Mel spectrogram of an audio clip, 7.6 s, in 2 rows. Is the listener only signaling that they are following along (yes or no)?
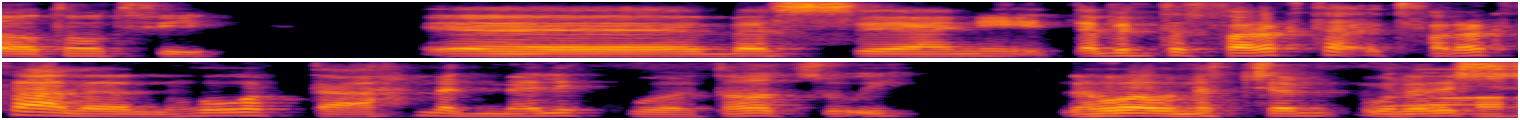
no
